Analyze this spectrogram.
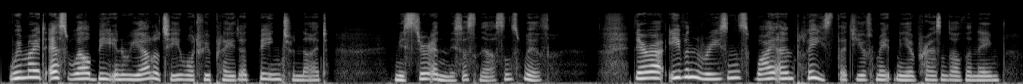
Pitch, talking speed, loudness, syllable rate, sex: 235 Hz, 200 wpm, -18 LUFS, 5.4 syllables/s, female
